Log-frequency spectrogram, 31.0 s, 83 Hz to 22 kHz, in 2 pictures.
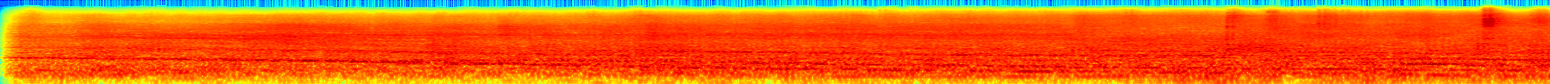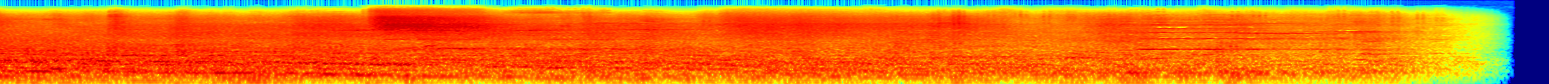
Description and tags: Subway train arrive. St.-Petersburg. Russia.
Recorded: IPhone 5S.
Mastering: Logic Pro X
